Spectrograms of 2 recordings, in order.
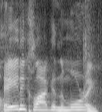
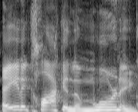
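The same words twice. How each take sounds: First: High, stressed eight, falling; incredulous. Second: Laughing high and slow; a laughing, incredulous repeat; laughing disbelief. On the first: Host stressing to cohost how early it aired. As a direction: hammer home the early hour. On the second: Host laughing in disbelief at his on-air time. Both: Real, not acted.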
